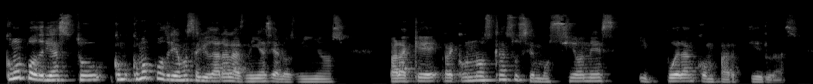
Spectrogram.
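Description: A man's voice: a little high, sing-song, moderate pace, mellow. A man hosting, thanking the guest and asking follow-up questions. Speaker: host. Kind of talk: interview questions.

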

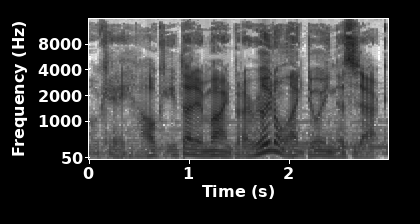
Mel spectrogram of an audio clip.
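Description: A man plays in character at a tabletop game. His voice is gravelly and his manner simple and plainspoken, with music underneath. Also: on the low side, animated, fast. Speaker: player. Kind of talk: tabletop role-play in character.

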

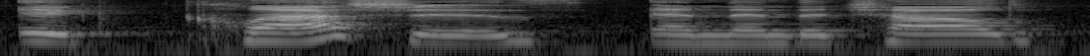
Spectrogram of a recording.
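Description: A woman's voice: on the high side, steady tone, drawn-out words, sharp tone. A woman who grew up between Ghana and America, talking through her thoughts in an earnest, reflective way in a casual conversation.

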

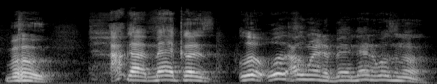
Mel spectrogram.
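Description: A man with a slightly raised pitch recounts a night out, relaxed and profane. His voice carries the ring of an echoey room. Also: moderate pace. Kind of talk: casual chat, telling a story.

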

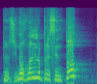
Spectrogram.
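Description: A man preaches a sermon in a high, lively voice that swoops widely in pitch. He is a middle-aged pastor who mixes jokes into his message. He climbs to loud emphatic peaks, then drops low and soft when addressing his listeners. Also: unhurried, vocal fry. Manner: preaching with humor, rising loud on key points and dropping low and soft on "hermano".

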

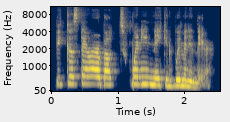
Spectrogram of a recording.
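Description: A woman voicing a bubbly, eager young friend with a high, excited voice. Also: moderate pace. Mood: eager coaxing.

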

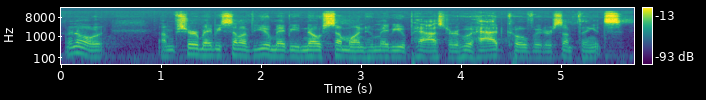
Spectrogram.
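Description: A man preaching a conversational sermon as a pastor, rambling and halting with many restarts. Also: fairly low pitch, little pitch movement, slight background noise. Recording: long reverb of a large room.

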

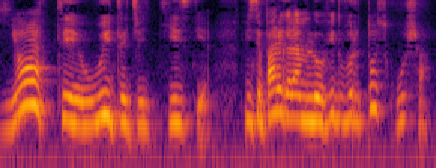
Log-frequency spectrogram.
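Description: A woman's voice: mid-range voice, very animated, darkish tone. A woman voicing a clumsy, sheepish little boy in a children's audiobook, mumbling awkwardly.

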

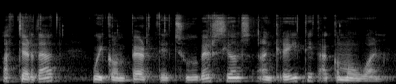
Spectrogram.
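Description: A man, a student, reading out a prepared class diary in a steady, methodical way. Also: fairly low pitch, normal speed, slightly rough.

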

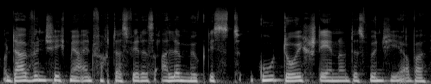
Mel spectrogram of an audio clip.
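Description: A woman in her sixties from Berlin, who grew up in West Berlin and manages a food bank, speaks frankly as a guest in a casual interview, full of fillers and restarts. Her voice is lowish and dark in tone, with little pitch movement and a slightly fast pace.

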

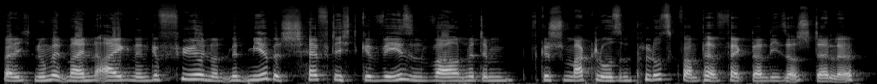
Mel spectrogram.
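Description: A man's voice: high voice, fairly even intonation, normal speed, few pauses, a little mellow, voice pushed up, lightly acted. A man voicing a distraught, tearful young woman in a mock-dramatic story reading. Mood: pleading.

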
